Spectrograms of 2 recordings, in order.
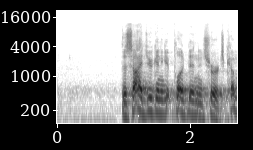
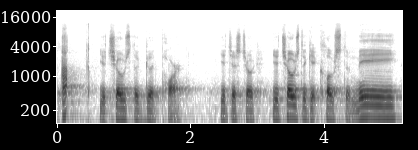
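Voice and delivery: gentle God voice; 3 semitones lower, 4 dB quieter than usual. Acted. God gently telling Mary she chose well, soft and low. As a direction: tenderly praise her choice.

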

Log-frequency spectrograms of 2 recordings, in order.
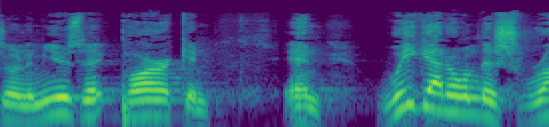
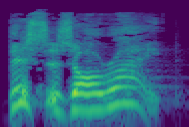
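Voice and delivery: inner thought; 7 dB quieter than usual. Retold or imitated. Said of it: "And I thought".

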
